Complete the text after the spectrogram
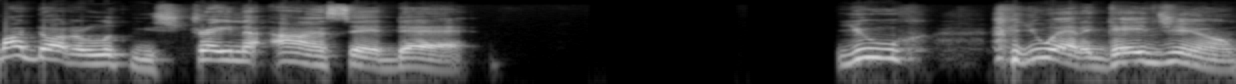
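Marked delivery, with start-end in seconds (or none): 2.0-6.2 mock speech broken up by giggles, cracking up. Retelling what the daughter said through her laughter: imitating daughter laughing while talking. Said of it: "She just cracking up".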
